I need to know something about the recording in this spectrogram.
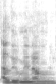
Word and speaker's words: aluminum: There's the one without how you pronounce it in Europe is aluminium, but it's aluminum in the Aluminum. US.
